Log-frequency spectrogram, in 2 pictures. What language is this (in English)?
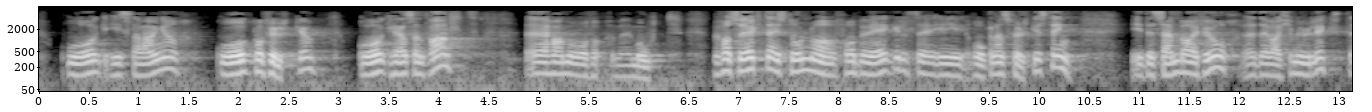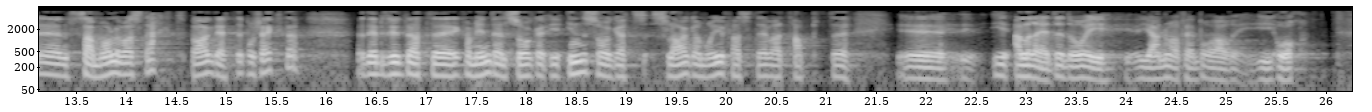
Norwegian Nynorsk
